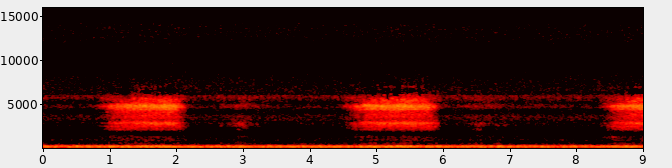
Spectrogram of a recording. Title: Sleeping girl with loud and heavy breathing #shorts #sleep #breathing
